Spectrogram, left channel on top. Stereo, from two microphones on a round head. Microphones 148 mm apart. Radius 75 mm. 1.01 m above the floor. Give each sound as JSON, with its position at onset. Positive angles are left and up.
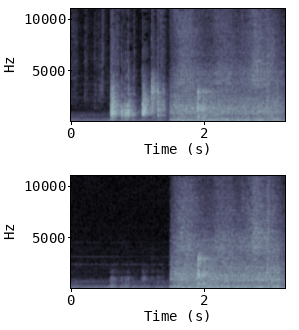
{"t": 1.5, "sound": "footsteps", "side_deg": 35, "distance_m": 4.0}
